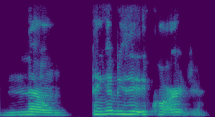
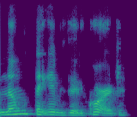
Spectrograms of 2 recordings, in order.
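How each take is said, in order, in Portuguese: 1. Há uma pausa depois de "não". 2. Não há pausa depois de "não".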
